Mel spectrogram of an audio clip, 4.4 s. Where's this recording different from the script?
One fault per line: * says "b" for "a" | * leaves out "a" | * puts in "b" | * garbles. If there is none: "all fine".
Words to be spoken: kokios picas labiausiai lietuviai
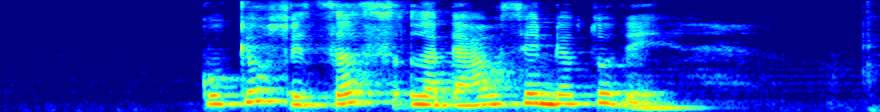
all fine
